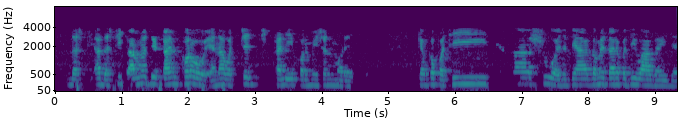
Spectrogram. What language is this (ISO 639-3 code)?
guj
